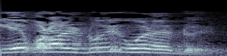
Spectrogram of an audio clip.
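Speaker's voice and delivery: high-pitched put-on shout.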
